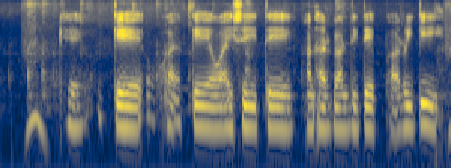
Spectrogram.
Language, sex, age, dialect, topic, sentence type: Bengali, male, 25-30, Jharkhandi, banking, question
